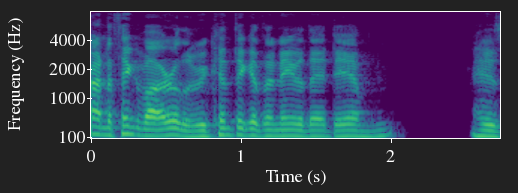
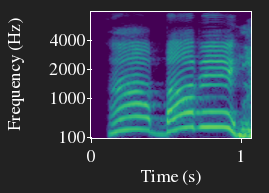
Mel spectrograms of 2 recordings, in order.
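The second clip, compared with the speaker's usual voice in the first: laughing Texan dad voice; high, laughing Hank Hill voice; Hank Hill impression; 13 semitones higher, 4 dB louder, slower than usual. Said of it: "that Hank Hill all the time".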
